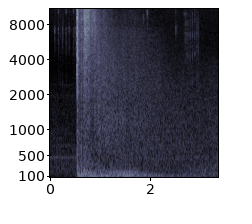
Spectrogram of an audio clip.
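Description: A warship's secondary guns fire in a naval video game: one sudden loud, close blast bursts out of a quiet background, then a heavy rumbling tail fades away over the next few seconds.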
